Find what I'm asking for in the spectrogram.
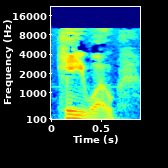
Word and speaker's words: Hero: In space, you had Hero, pronounced Hewo, and the uber stereotype gay Zeroid 101, who made Mr. Humphries seem like Jeremy Clarkson.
